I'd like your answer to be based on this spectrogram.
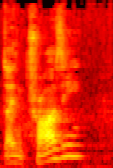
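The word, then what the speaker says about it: Trozei: I did buy actually Pokemon Trozzy, is how you pronounce it.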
